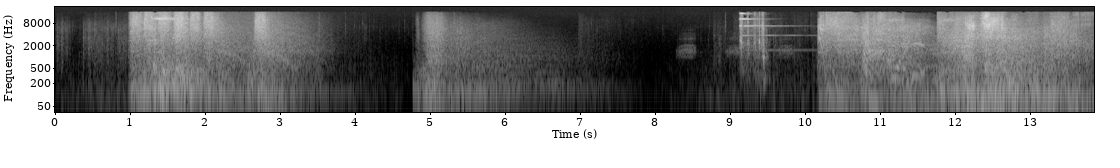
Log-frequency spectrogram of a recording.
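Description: Magic spells burst and crackle with loud booms.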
